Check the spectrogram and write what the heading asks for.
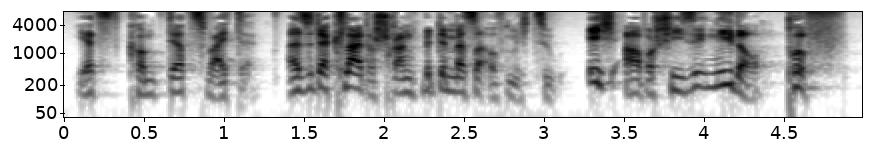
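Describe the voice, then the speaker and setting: A blustering old castle steward, proud of imagined heroics, as a male narrator puts him on. He talks in a raised, swooping voice with a husky edge. It is a storybook reading. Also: fairly high pitch, lively intonation, a little fast, fairly bright tone. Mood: boastful. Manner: pompous, theatrical bluster.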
